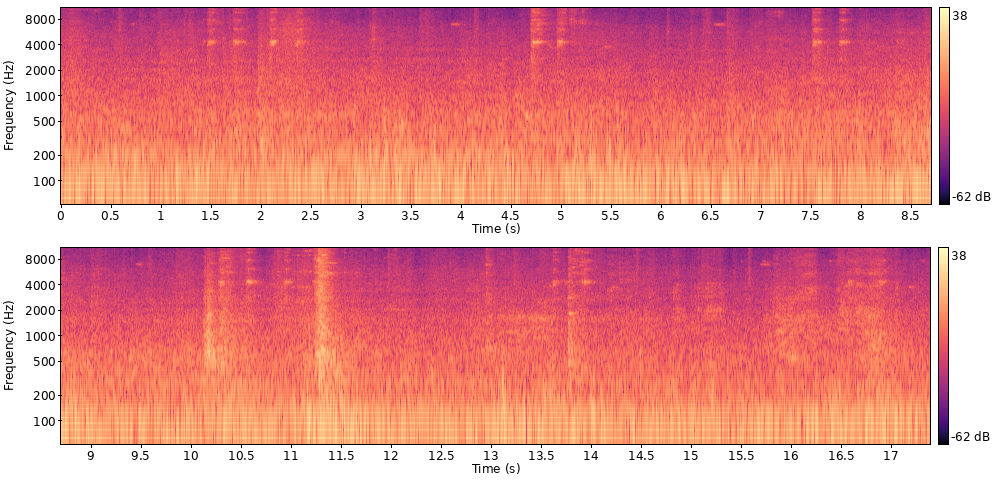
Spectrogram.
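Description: BNSF intermodal freight train's trailer-laden flatcars rolling past: a steady rumble of steel wheels on rail, broken by scattered clicks and clanks, with two louder bangs about ten and eleven seconds in.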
